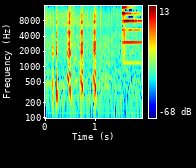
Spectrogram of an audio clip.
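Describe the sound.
A bicycle bell gives one bright, sustained metallic ring, preceded by four short, evenly spaced chirping sounds.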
